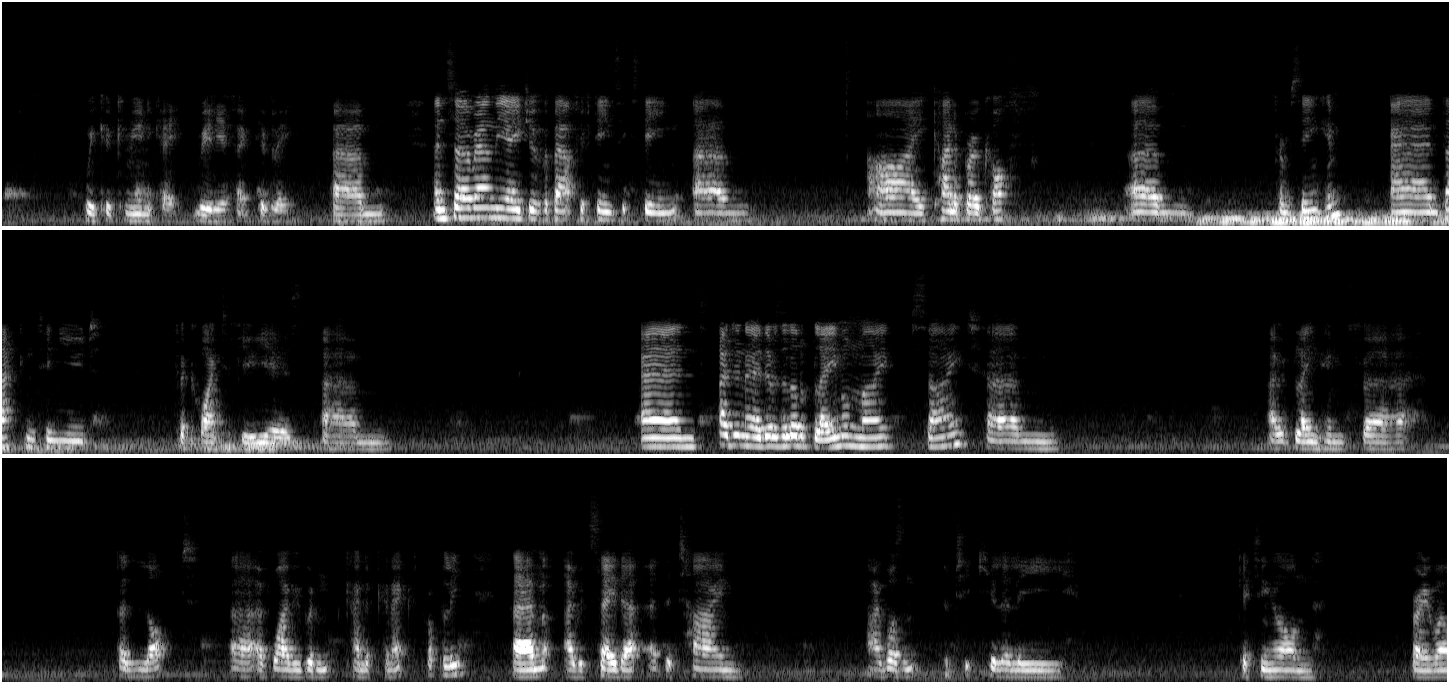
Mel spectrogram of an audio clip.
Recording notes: I apologise for the audio, it was recorded before I knew how to manage proper audio, but the content is still good!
